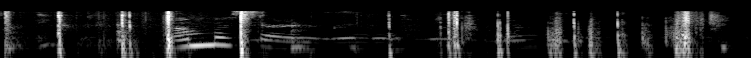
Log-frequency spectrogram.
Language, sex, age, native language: Icelandic, female, 10, Icelandic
